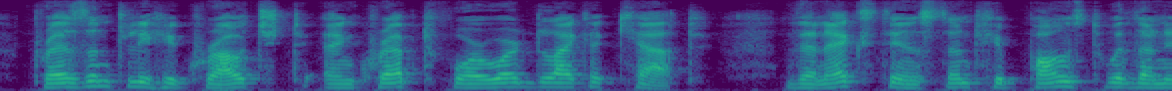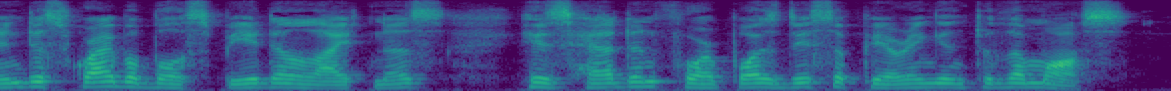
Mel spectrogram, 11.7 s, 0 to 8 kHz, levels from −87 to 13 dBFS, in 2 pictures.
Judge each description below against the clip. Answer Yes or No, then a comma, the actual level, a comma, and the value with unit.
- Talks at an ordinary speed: Yes, average, 145 wpm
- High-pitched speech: No, medium, 140 Hz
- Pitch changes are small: Yes, narrow, 1.9 semitones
